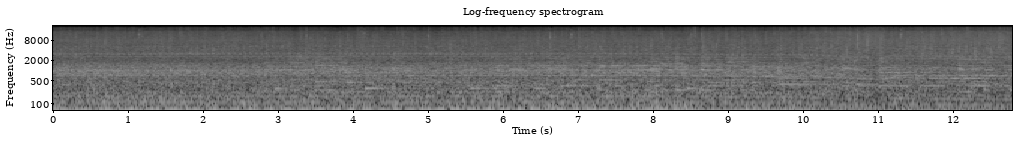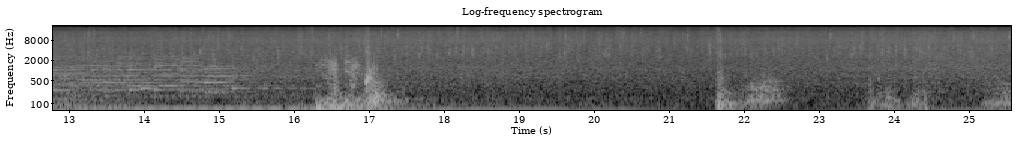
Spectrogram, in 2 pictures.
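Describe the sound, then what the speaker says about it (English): Rain falling in the video game Lake, a steady dense patter over soft background music that fades out, followed by a few isolated thumps. "Now let's see if it will keep raining cats and dogs."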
